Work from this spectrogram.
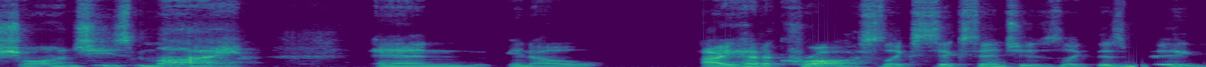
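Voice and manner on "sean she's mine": deep, dark man's voice. Speaker retells a phone call where a young woman suddenly spoke: imitating a dark male voice. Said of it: "it's like a dark male voice".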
